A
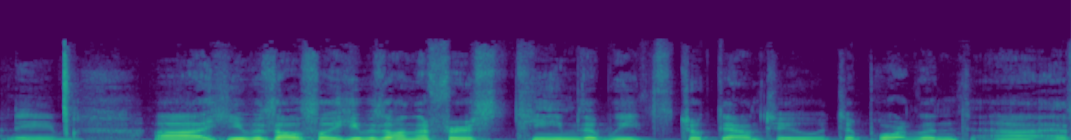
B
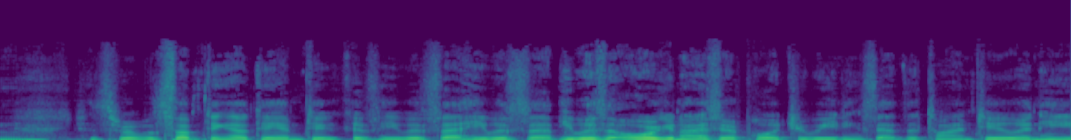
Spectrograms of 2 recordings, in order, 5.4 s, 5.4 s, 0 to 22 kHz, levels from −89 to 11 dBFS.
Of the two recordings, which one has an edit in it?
B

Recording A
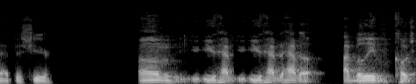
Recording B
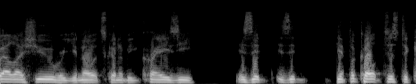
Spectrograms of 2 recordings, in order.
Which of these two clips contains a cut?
A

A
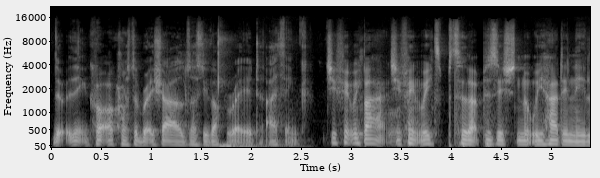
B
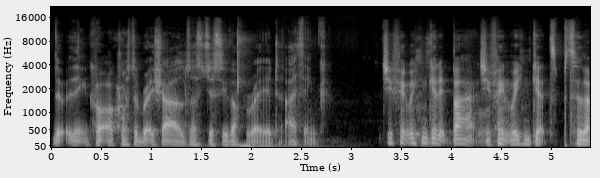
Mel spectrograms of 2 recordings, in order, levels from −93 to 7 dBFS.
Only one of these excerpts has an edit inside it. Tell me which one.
A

